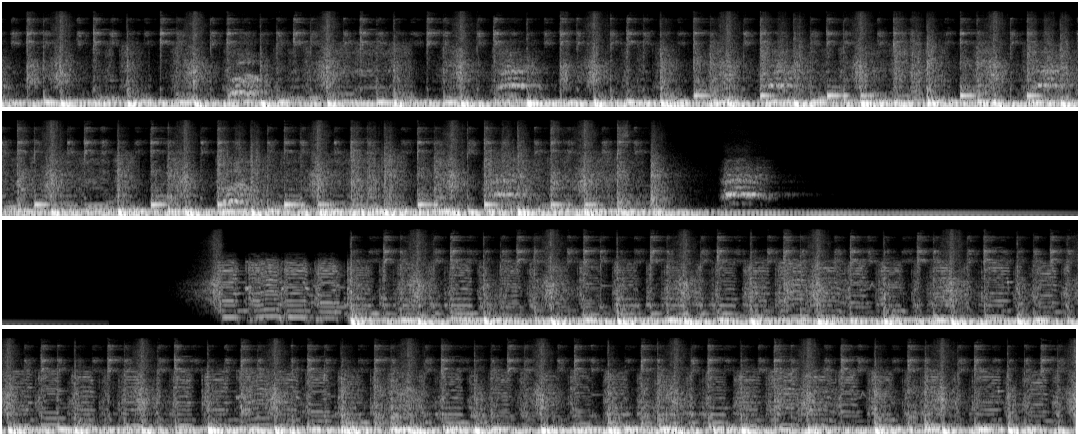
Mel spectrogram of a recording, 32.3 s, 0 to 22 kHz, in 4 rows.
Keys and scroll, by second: 6.2-10.1 typing, 11.5 ctrl+a.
